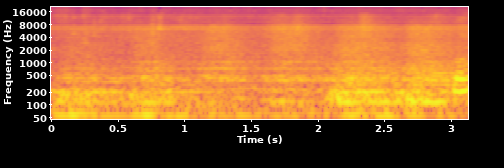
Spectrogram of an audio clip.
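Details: Vehicle engine rumble and traffic noise fill the air, with faint voices in the background.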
